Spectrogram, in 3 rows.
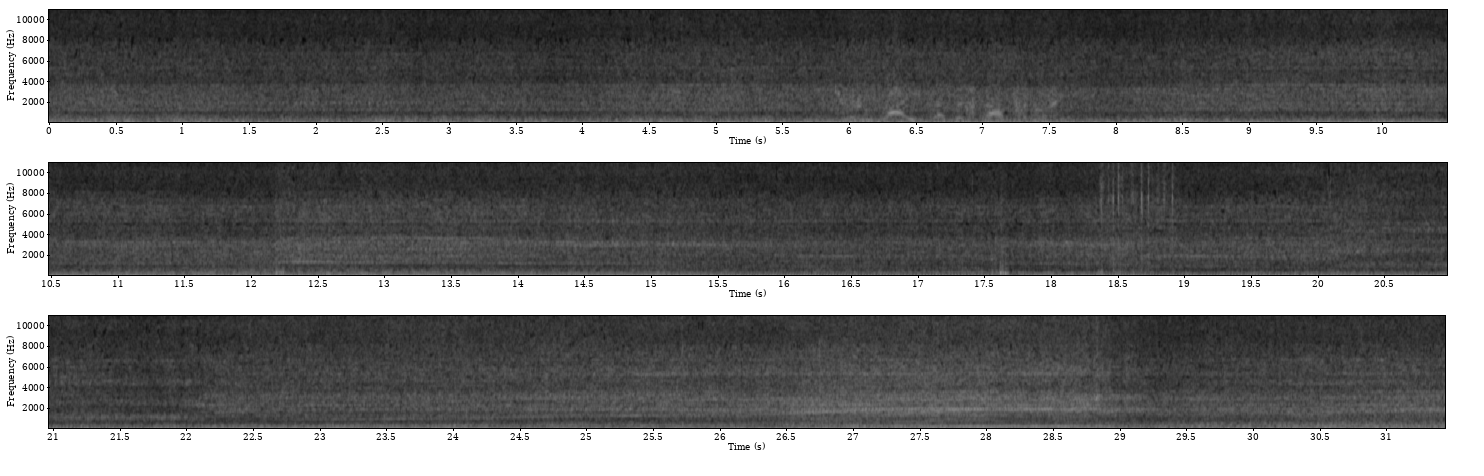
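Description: BMW R1200RS boxer-twin engine running under way, heard from the rider's seat over wind and tyre noise. The engine's pitch shifts in steps a few times, about 9, 12 and 18 seconds in, as the throttle and speed change.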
